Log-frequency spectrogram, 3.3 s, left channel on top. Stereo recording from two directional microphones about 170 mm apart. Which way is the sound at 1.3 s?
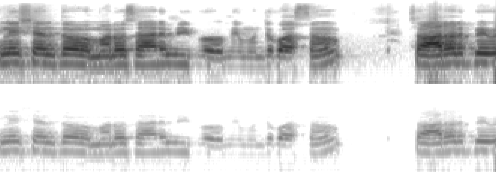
25° left (ahead or behind).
